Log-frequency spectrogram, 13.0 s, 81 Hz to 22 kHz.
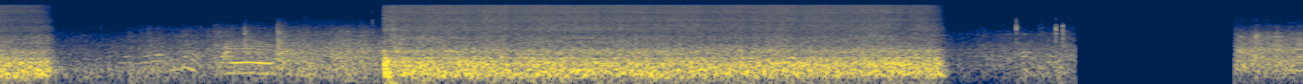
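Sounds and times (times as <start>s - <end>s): propane burner roaring: 0.0s - 9.6s.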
